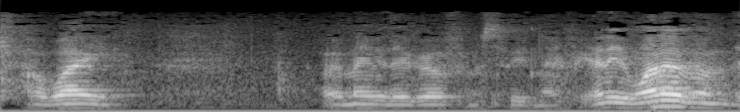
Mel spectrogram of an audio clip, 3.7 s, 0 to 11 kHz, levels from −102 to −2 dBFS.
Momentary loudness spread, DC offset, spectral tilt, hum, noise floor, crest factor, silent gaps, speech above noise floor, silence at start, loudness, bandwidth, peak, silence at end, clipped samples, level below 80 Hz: 22 LU; 0.7%; -6 dB/octave; none; -51 dBFS; 20 dB; none; 27 dB; 0 s; -23 LUFS; 7.4 kHz; -6 dBFS; 0 s; under 0.1%; -62 dBFS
